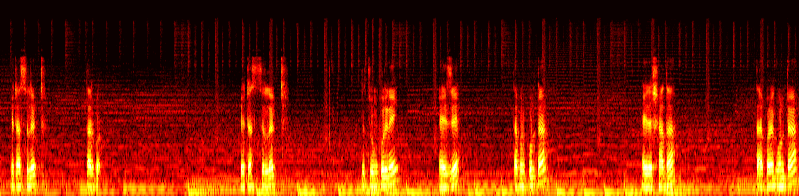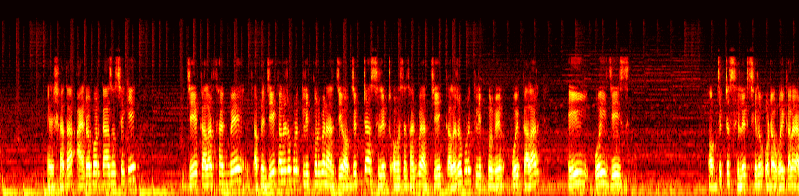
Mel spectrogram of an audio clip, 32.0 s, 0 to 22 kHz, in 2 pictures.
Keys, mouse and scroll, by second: 4.7 click, 7.4 alt+scroll up 1, 8.7 click, 12.6 click.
